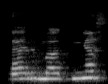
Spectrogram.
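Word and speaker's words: धर्मज्ञः: In this dharmagnya, the dha is mahapranah.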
